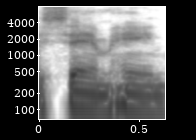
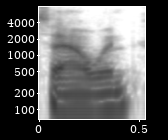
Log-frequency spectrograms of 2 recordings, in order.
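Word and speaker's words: Samhain: and we know it's we we all say sam Hayne but it's sin right it's supposed to be pronounced sin okay in a f in a foggy veil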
